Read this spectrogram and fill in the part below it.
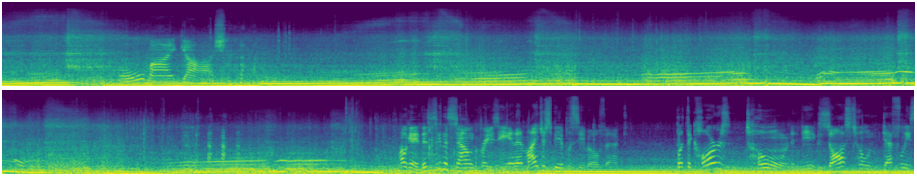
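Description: A car engine drones loudly inside the cabin, revving up and dropping as gears change.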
